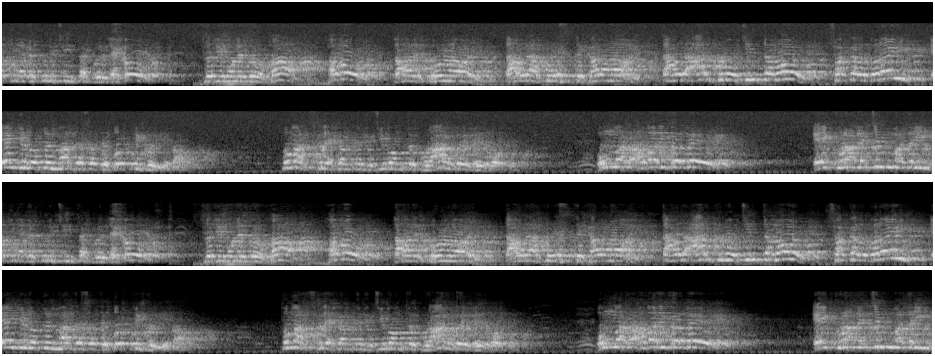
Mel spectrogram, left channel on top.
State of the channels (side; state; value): left; noise; hiss, 27 dB below the sound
